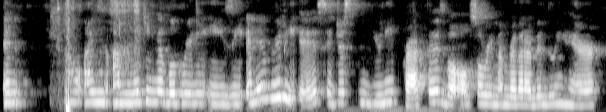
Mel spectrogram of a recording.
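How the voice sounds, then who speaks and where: A high-pitched, warm voice belongs to a Puerto Rican woman in her thirties who speaks Spanish with a local accent. At a moderate pace she walks viewers through a hairstyling tutorial, asking "okay?" again and again.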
